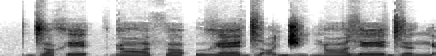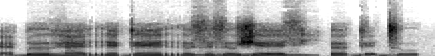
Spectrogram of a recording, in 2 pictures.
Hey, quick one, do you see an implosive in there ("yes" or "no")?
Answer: yes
